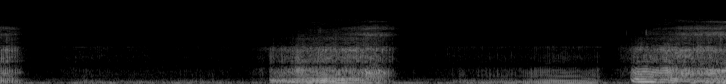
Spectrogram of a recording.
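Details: Repeated rough, rumbling snores on each breath, about 17 breaths a minute, in a small quiet room; ordinary snoring during sleep.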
